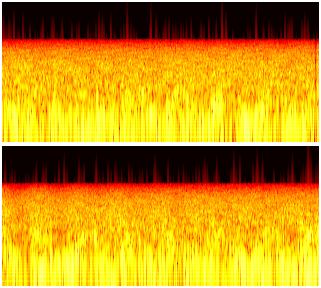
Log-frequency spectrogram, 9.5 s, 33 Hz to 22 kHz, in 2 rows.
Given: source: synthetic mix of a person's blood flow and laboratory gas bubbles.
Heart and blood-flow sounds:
Doppler ultrasound of blood flow; precordium
0.21-0.29 s: bubbles
0.75-0.91 s: bubbles
From the record:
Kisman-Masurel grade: 121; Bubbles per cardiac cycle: 1 to 2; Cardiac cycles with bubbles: 10 to 50%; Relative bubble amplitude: barely perceptible (0.100 to 0.250); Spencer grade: 2 (many but less than half of the cardiac periods contain bubble signals, singularly or in groups); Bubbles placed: anywhere in the cardiac cycle

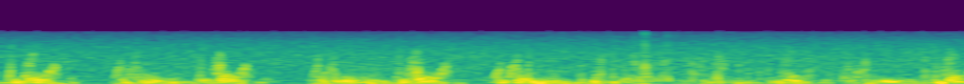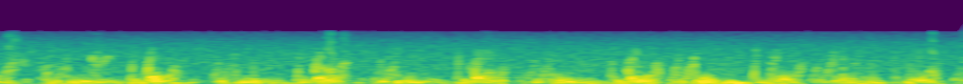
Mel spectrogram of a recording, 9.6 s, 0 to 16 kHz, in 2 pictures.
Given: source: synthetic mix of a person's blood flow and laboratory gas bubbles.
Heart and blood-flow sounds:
Doppler ultrasound of blood flow; precordium
3.03-3.39 s: bubbles
3.50-3.66 s: bubbles
4.82-4.98 s: bubbles
5.00-5.13 s: bubbles
5.24-5.40 s: bubbles
6.40-6.58 s: bubbles
6.73-6.80 s: bubbles
7.14-7.49 s: bubbles
7.54-7.67 s: bubbles
9.05-9.23 s: bubbles
9.39-9.54 s: bubbles
From the record:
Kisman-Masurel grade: 221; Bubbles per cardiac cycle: several, 3 to 8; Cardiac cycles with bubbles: 10 to 50%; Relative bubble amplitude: barely perceptible (0.100 to 0.250); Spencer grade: 2 (many but less than half of the cardiac periods contain bubble signals, singularly or in groups); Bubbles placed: anywhere in the cardiac cycle

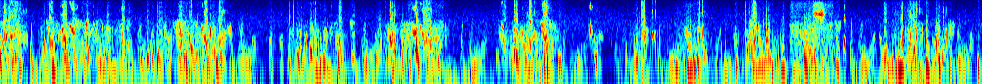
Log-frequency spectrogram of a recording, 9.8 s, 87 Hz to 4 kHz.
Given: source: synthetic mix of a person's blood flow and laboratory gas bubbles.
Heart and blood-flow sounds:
Doppler ultrasound of blood flow; precordium
0.00-0.29 s: bubbles
0.41-1.33 s: bubbles
1.44-2.34 s: bubbles
2.69-2.76 s: bubbles
2.79-3.58 s: bubbles
3.75-4.50 s: bubbles
4.92-5.66 s: bubbles
5.88-6.04 s: bubbles
6.31-6.60 s: bubbles
6.74-7.10 s: bubbles
7.33-8.49 s: bubbles
8.78-9.56 s: bubbles
9.75-9.83 s: bubbles
From the record:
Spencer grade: 4 (maximum detectable bubble signal sounding continuously throughout systole and diastole of every cardiac period, and overriding the amplitude of the normal cardiac signals); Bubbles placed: only in the low amplitude regions of the cardiac cycle

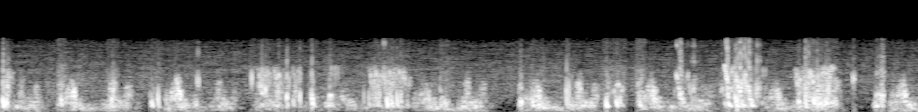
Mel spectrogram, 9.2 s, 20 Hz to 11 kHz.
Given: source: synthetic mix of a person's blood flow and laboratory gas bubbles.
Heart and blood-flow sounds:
Doppler ultrasound of blood flow; precordium
0.00-0.15 s: bubbles
0.57-0.68 s: bubbles
1.06-1.19 s: bubbles
1.48-1.63 s: bubbles
1.93-2.01 s: bubbles
2.49-3.03 s: bubbles
3.08-3.18 s: bubbles
3.24-3.46 s: bubbles
3.60-4.11 s: bubbles
4.39-4.50 s: bubbles
5.18-5.25 s: bubbles
5.29-5.46 s: bubbles
5.63-5.73 s: bubbles
6.02-6.26 s: bubbles
6.34-6.46 s: bubbles
6.73-7.11 s: bubbles
7.19-7.68 s: bubbles
7.94-8.41 s: bubbles
8.52-8.58 s: bubbles
8.72-8.86 s: bubbles
From the record:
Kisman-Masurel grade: 233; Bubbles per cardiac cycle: several, 3 to 8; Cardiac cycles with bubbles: 50 to 99%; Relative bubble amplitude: loud (0.450 to 0.775); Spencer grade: 3 (all of the cardiac periods contain showers or single bubble signals, but not dominating or overriding the cardiac motion signals); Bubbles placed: only in the low amplitude regions of the cardiac cycle

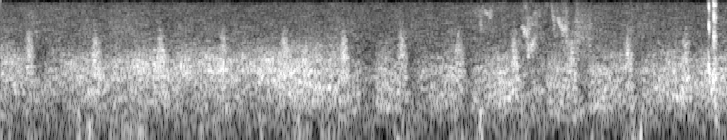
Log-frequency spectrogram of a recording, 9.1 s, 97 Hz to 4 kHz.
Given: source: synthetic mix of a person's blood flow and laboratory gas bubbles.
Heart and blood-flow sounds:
Doppler ultrasound of blood flow; subclavian vein
8.82-8.99 s: bubbles
From the record:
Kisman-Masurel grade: 113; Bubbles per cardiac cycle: 1 to 2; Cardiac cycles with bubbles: 1 to 10%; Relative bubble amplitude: loud (0.450 to 0.775); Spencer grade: 1 (occasional bubble signal discernible with the cardiac motion signal, with majority of cardiac periods free of bubbles); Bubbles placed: anywhere in the cardiac cycle

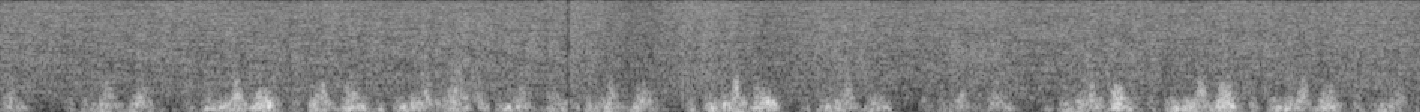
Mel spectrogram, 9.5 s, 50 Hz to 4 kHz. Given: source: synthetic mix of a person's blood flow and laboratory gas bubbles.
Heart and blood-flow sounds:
Doppler ultrasound of blood flow; precordium
2.71-3.30 s: bubbles
3.43-3.55 s: bubbles
From the record:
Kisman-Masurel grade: 211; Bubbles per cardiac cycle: several, 3 to 8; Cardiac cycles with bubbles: 1 to 10%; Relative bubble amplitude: barely perceptible (0.100 to 0.250); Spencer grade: 1 (occasional bubble signal discernible with the cardiac motion signal, with majority of cardiac periods free of bubbles); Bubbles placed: anywhere in the cardiac cycle

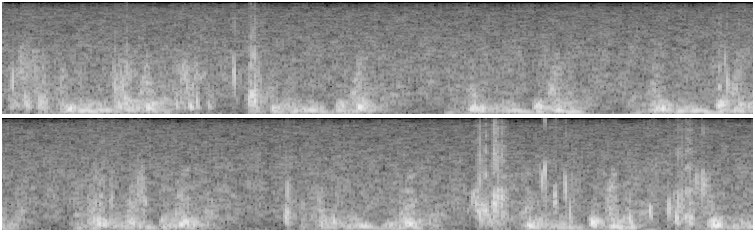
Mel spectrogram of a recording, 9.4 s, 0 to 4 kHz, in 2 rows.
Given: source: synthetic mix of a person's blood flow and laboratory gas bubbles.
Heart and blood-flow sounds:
Doppler ultrasound of blood flow; precordium
0.03-0.32 s: bubbles
0.66-0.87 s: bubbles
1.04-1.32 s: bubbles
1.41-1.49 s: bubbles
1.51-1.65 s: bubbles
4.43-4.57 s: bubbles
5.21-5.41 s: bubbles
5.45-5.61 s: bubbles
6.45-6.54 s: bubbles
6.65-6.81 s: bubbles
7.59-7.88 s: bubbles
8.03-8.28 s: bubbles
8.40-8.55 s: bubbles
8.58-8.66 s: bubbles
8.71-8.80 s: bubbles
8.83-9.12 s: bubbles
From the record:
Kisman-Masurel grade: 232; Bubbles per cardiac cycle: several, 3 to 8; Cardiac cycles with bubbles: 50 to 99%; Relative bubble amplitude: moderate (0.250 to 0.450); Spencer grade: 3 (all of the cardiac periods contain showers or single bubble signals, but not dominating or overriding the cardiac motion signals); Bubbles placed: only in the low amplitude regions of the cardiac cycle

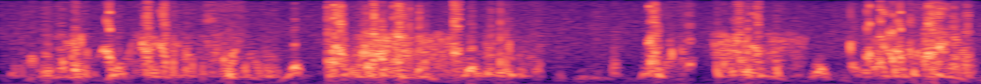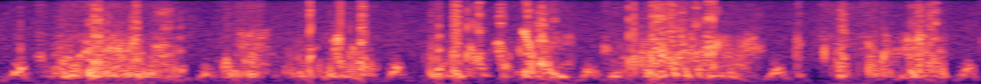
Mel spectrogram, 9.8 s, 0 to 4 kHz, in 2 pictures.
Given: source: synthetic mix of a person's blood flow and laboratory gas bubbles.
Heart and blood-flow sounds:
Doppler ultrasound of blood flow; precordium
0.03-1.41 s: bubbles
1.60-2.73 s: bubbles
3.05-3.12 s: bubbles
3.22-3.49 s: bubbles
3.55-4.04 s: bubbles
4.22-4.88 s: bubbles
5.08-5.84 s: bubbles
5.99-6.80 s: bubbles
7.02-7.79 s: bubbles
7.91-8.74 s: bubbles
8.87-8.95 s: bubbles
9.00-9.67 s: bubbles
9.79-9.82 s: bubbles
From the record:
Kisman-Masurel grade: 444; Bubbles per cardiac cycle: continuous sound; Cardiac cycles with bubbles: 100%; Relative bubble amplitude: maximal (0.775 to 0.999); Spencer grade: 4 (maximum detectable bubble signal sounding continuously throughout systole and diastole of every cardiac period, and overriding the amplitude of the normal cardiac signals); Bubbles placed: only in the low amplitude regions of the cardiac cycle

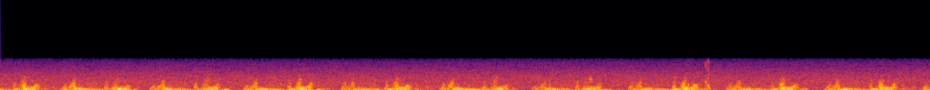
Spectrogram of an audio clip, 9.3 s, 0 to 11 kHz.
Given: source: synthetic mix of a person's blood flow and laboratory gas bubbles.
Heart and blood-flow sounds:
Doppler ultrasound of blood flow; precordium
6.85-7.13 s: bubbles
From the record:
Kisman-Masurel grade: 211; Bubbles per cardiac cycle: several, 3 to 8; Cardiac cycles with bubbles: 1 to 10%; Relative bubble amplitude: barely perceptible (0.100 to 0.250); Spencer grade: 1 (occasional bubble signal discernible with the cardiac motion signal, with majority of cardiac periods free of bubbles); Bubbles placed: anywhere in the cardiac cycle

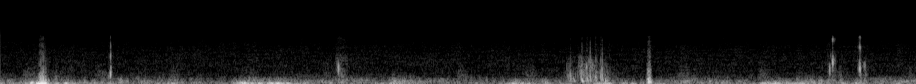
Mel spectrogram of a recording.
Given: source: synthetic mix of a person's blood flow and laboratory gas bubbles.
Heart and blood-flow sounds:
Doppler ultrasound of blood flow; subclavian vein
1.07-1.15 s: bubbles
3.35-3.48 s: bubbles
5.67-6.10 s: bubbles
8.28-8.37 s: bubbles
8.57-8.68 s: bubbles
From the record:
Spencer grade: 2 (many but less than half of the cardiac periods contain bubble signals, singularly or in groups); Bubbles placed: anywhere in the cardiac cycle

